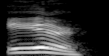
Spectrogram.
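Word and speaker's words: heir: again Jesus as the air. Ano ba ano ba pronunciation sa hair ba o air? Air.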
